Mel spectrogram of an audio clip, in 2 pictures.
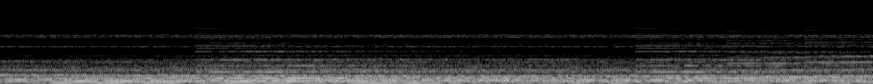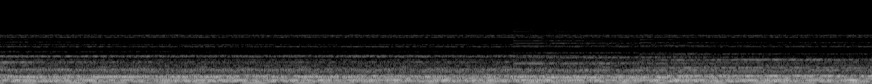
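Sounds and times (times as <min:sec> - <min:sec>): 
deep ambience: 0:00.1 - 0:17.4.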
